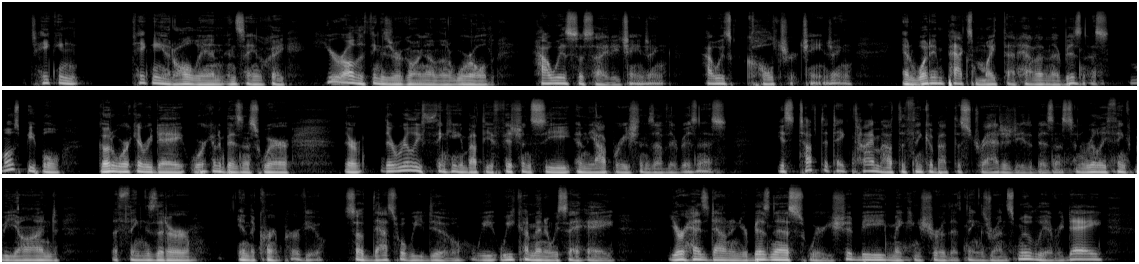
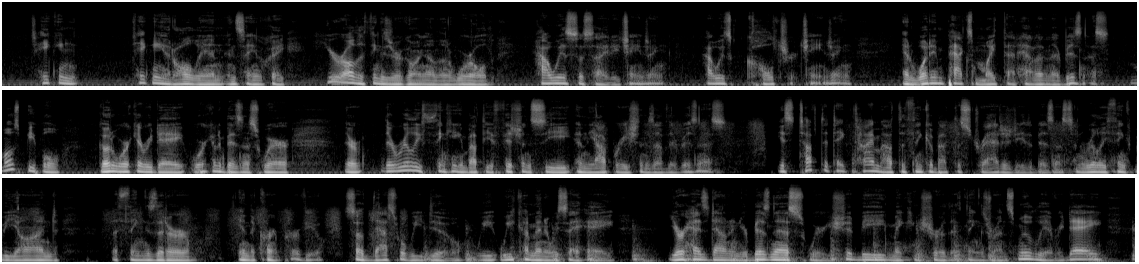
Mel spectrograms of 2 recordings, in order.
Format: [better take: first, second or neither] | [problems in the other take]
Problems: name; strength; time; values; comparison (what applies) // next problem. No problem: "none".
first | machinery noise; noticeable; throughout; 20 dB below the speech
